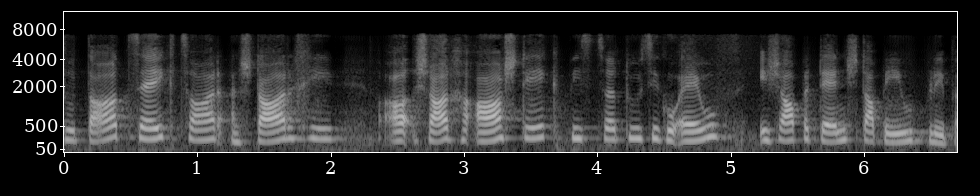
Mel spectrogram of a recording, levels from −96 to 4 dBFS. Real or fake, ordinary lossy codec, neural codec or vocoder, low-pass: fake; none; codec, 16 kHz, 1 kbps, X-Codec, WavLM features, trained on Multilingual LibriSpeech; 7.2 kHz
